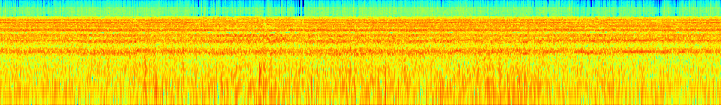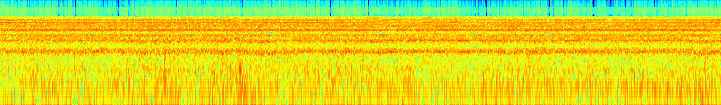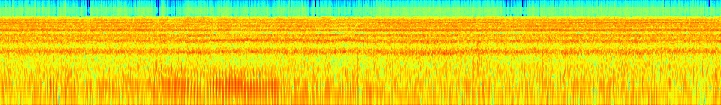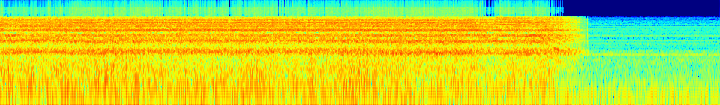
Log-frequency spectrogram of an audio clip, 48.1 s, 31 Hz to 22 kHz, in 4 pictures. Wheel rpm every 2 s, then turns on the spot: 230, 220, 210, 220, 230, 230, 230, 230, 230, 230, 230, 230, 230, 230, 230, 220, 220, 230, 230, 230, 240, 220, 150, 0.
none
